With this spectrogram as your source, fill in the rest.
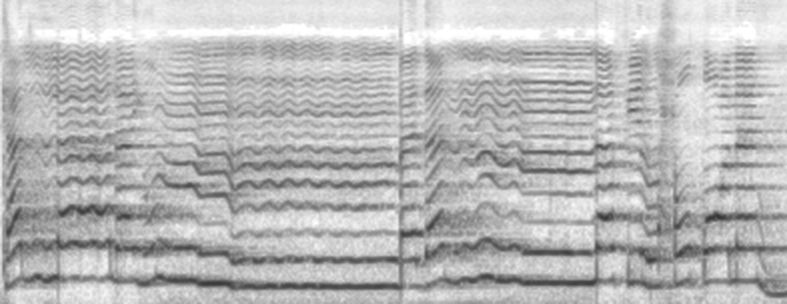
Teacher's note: Jadi karena hunya mencucu, jadi toknya jadi ikut-ikutan mencucu.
